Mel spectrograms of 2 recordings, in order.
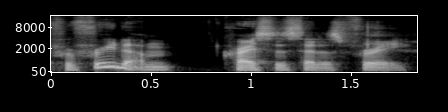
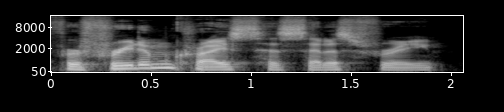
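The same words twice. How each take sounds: First: There is a pause after 'freedom'. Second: It is read straight through without a pause.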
